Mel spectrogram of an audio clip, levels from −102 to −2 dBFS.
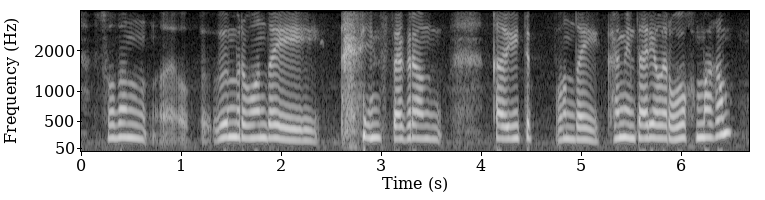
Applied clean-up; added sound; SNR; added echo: none; none; none; none.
